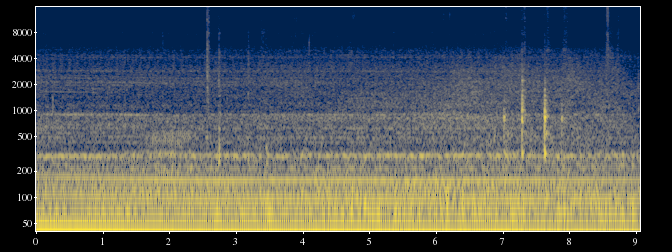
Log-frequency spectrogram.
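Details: 2016 Subaru Outback four-cylinder, about 80,000 miles, warmed up at low idle in drive/reverse, phone under car at rear driver side: loose metallic buzz with sharper rattles over exhaust hum; heat shields ruled out, internal muffler baffle rattle.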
